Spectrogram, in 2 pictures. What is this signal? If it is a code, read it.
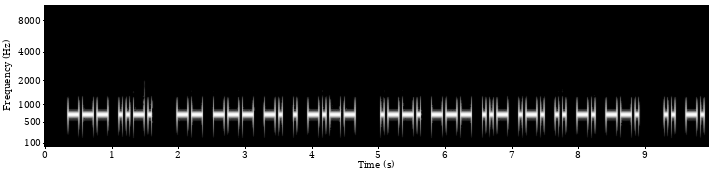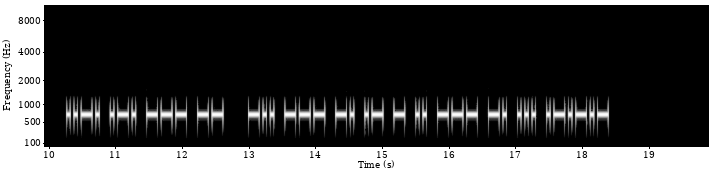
Morse code, heard as a keyed tone, about 22 wpm, 700 Hz. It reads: OF MONEY POURING IN FROM DONATIONS.
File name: Sentences with 9-Word Phrases - 22wpm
